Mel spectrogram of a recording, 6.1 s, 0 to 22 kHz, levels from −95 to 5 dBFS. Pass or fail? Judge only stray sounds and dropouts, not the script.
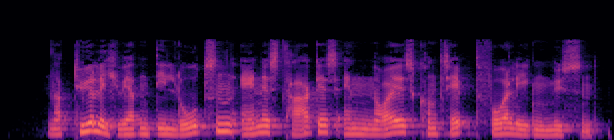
pass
